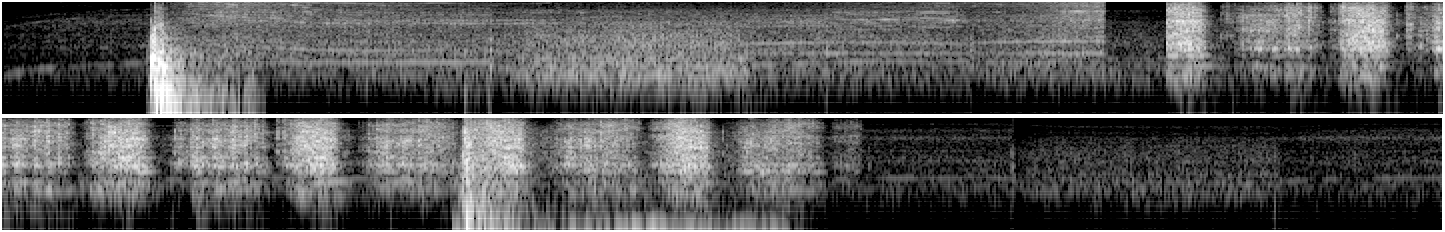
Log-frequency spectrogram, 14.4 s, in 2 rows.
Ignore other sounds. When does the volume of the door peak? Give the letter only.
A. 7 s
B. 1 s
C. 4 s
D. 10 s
B.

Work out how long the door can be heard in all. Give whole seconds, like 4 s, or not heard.
2 s.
